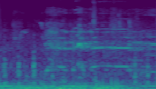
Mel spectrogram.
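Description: A young farm rooster crows and clucks close by in a short, fairly quiet burst, with the rough call of a bird not yet fully grown.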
